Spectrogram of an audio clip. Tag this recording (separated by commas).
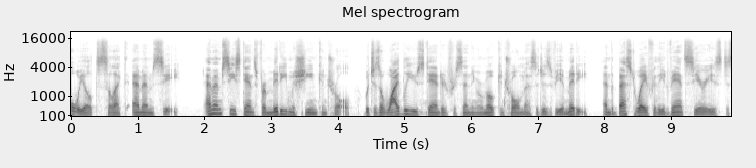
Speech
